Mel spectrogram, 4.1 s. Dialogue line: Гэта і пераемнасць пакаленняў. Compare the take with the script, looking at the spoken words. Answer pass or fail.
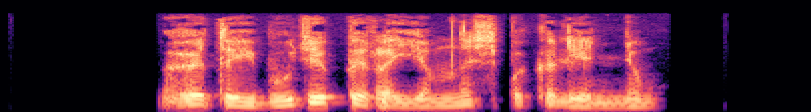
fail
